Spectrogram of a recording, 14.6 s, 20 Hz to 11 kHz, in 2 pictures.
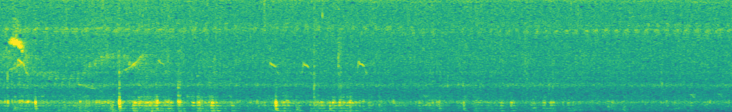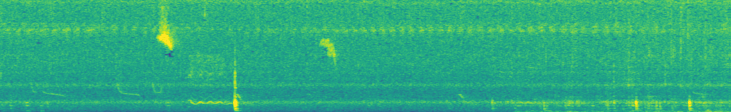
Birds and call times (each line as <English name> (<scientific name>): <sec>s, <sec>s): African Emerald Cuckoo (Chrysococcyx cupreus): 8.3s
White-eyed Slaty-Flycatcher (Melaenornis fischeri): 8.7s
